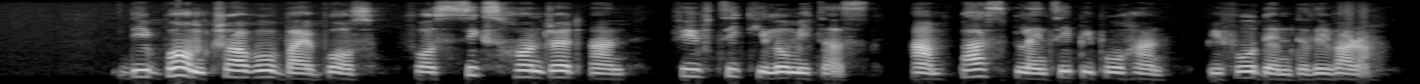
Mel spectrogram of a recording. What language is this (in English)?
Nigerian Pidgin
